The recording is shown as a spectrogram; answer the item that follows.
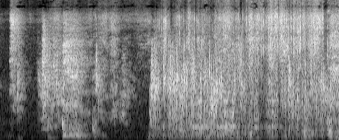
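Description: Loud rustling and scraping close to the microphone, starting about two seconds in: clothing brushing against the recording phone as it is handled.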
